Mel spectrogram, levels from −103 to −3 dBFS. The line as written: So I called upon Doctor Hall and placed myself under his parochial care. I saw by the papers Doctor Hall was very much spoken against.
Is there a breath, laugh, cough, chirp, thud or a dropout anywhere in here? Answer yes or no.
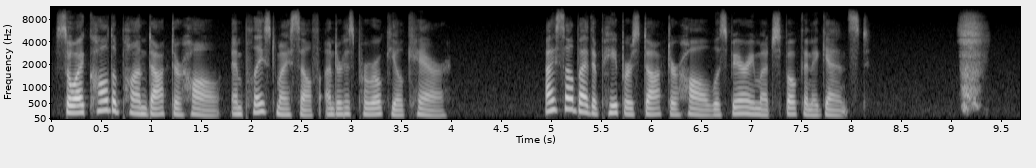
yes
